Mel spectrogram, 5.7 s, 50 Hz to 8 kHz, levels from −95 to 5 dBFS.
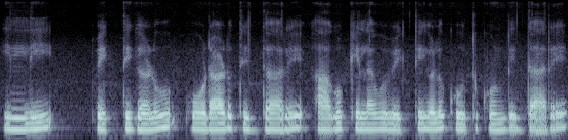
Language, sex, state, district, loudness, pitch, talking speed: Kannada, female, Karnataka, Bangalore, -17 LUFS, 105 Hz, 75 wpm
